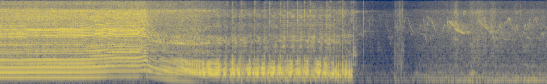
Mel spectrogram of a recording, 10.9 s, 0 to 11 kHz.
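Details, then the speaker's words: 7310 chainsaw with a steel RS chain hand-filed after hitting dirt (file tilted to the first notch, angle between 25 and 30 degrees, rakers untouched) screams at full revs, then bogs slightly into a log and holds an even cutting note; cuts smoothly. "It's cutting real smooth. Rakers are fine. It almost picked that log up there."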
